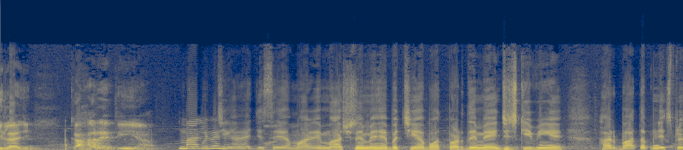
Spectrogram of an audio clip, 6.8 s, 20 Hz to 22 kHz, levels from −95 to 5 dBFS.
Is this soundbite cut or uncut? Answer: cut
